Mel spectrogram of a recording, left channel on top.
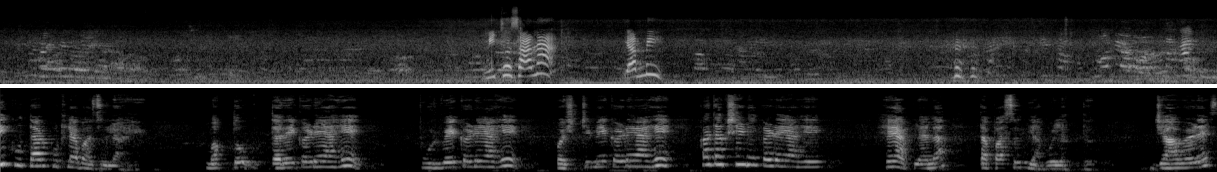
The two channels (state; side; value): different; both; correlation 0.00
